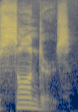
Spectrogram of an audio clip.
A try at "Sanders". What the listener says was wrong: There's no U in Sanders. It's Sanders.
